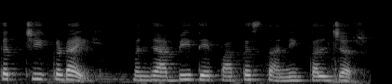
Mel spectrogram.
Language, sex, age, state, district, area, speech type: Punjabi, female, 45-60, Punjab, Jalandhar, urban, spontaneous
